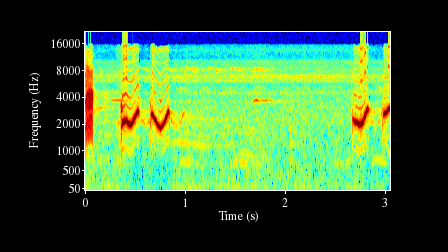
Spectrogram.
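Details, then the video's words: Sooty-headed bulbul in full song, used as a lure bird to draw in wild bulbuls: a sharp opening chirp, then bright, bubbly whistled phrases that wobble up and down. After a pause come two more liquid phrases. Faint low rumble underneath. "Kutilang Gacor Memancing Kutilang Liar"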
